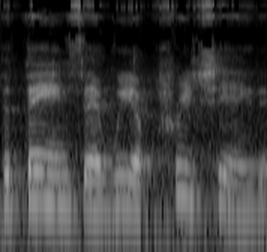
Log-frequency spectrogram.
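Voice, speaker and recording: A woman talks at a very slow pace in a fairly low pitch, her dark, mellow tone somewhat breathy, with audible room echo. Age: 60s. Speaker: vlogger. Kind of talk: casual chat.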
